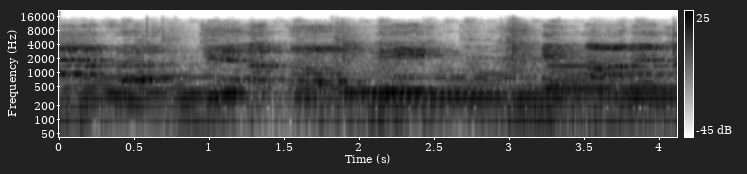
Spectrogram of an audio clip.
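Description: Gospel vocal group of female and male voices singing together in harmony, held notes through handheld microphones over the church's sound system.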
